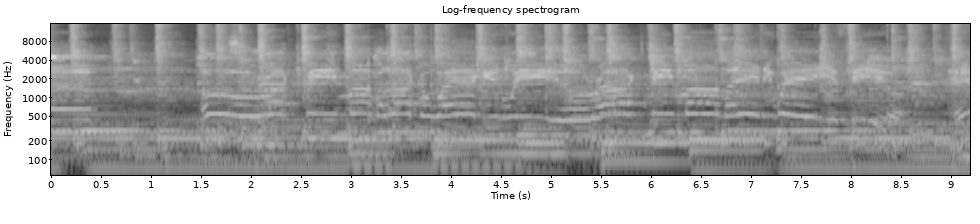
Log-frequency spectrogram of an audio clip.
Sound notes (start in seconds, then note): 1.5 joins in with beatbox jam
